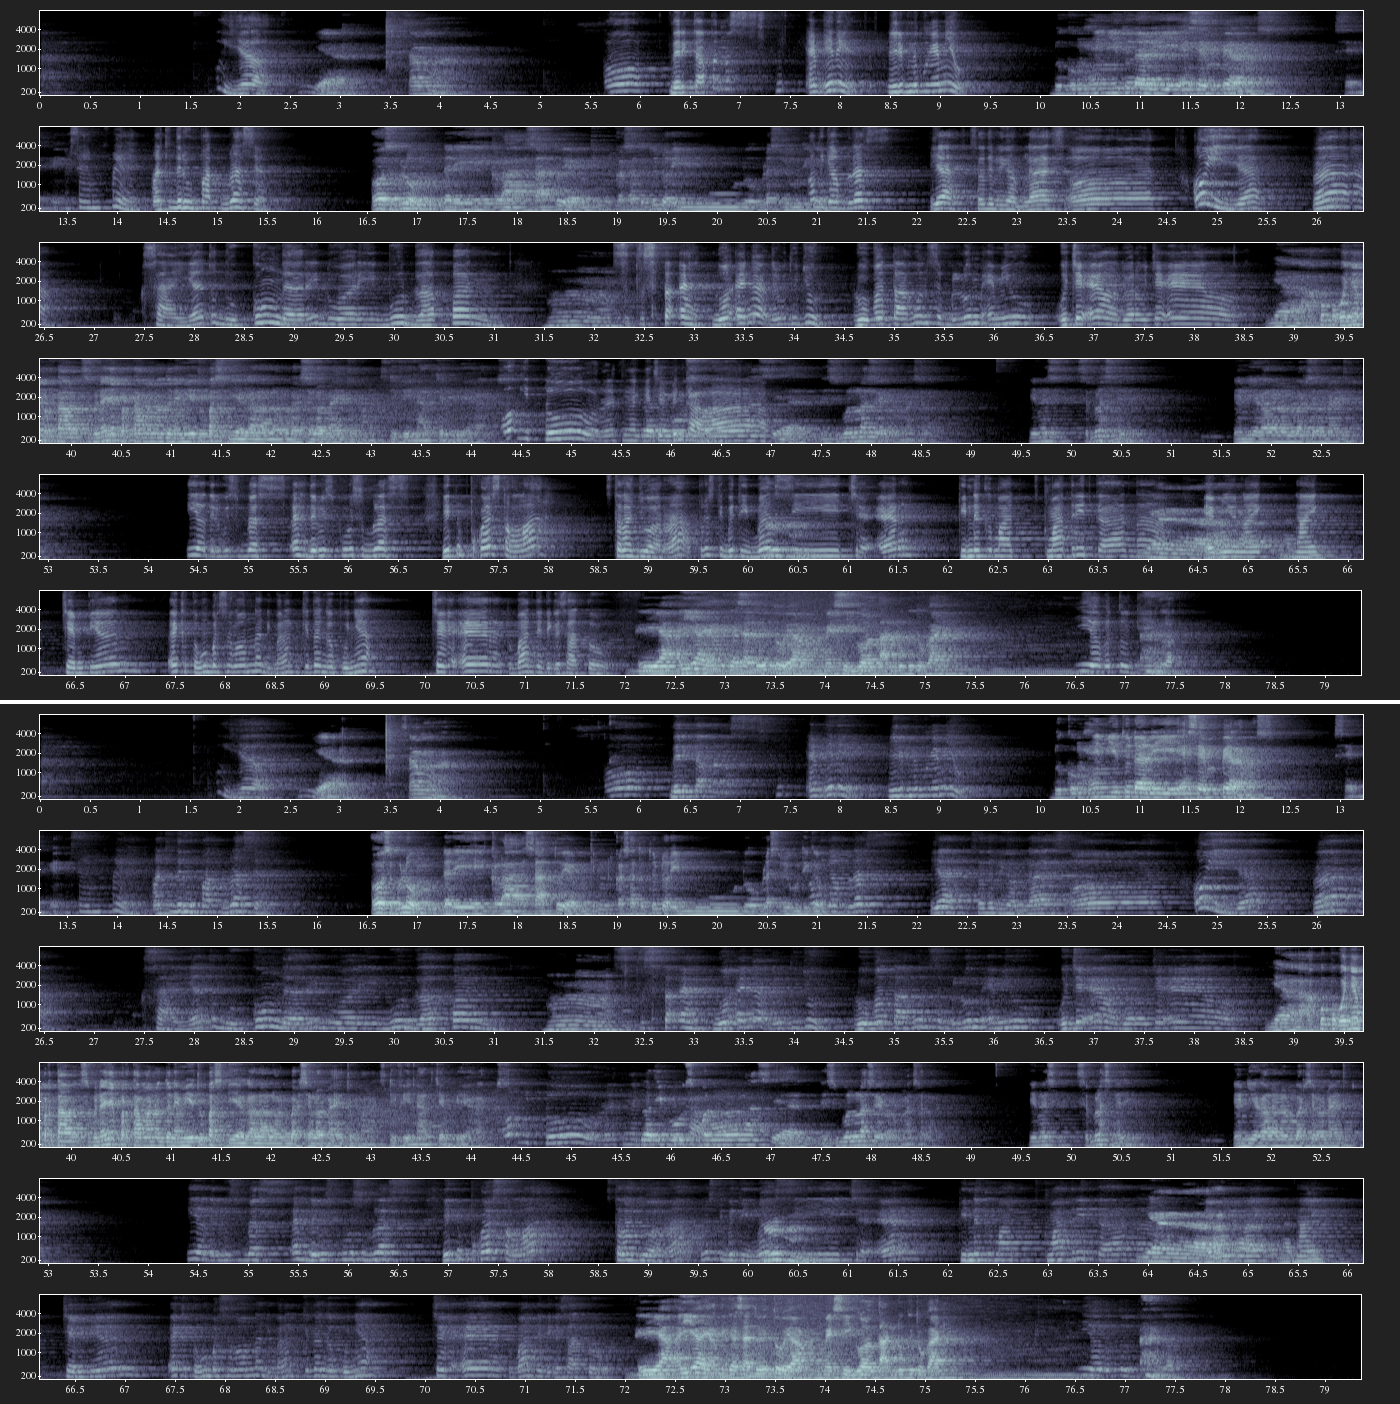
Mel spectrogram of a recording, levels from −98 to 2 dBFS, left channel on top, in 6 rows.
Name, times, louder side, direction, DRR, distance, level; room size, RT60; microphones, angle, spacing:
voice 1, 1.8-2.3 5.6-6.0 6.3-8.2 8.5-9.3 13.5-15.5 20.9-21.6 22.1-24.4 24.8-25.5 26.0-26.6 27.5-31.1 32.2-34.3 34.6-38.5 44.3-47.0 54.4-58.0 58.7-61.6 62.1-62.7 63.0-64.2 64.6-65.7 66.4-67.2 67.4-69.5 70.1-71.9 76.5-77.5, left 5 dB, 55° left, 10 dB, 0.3 m, -37 dB
voice 2, 2.7-3.2 3.5-4.2 10.1-12.3 13.0-13.5 16.5-21.1 31.5-32.3 38.7-44.4 45.6-48.6 49.6-50.7 51.6-52.9 60.1-60.6 63.9-65.7 72.0-76.7 77.2-77.5, right 3 dB, 60° right, 6 dB, 0.5 m, -32 dB
8.0 x 3.0 x 4.2 m, 1.3 s
head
